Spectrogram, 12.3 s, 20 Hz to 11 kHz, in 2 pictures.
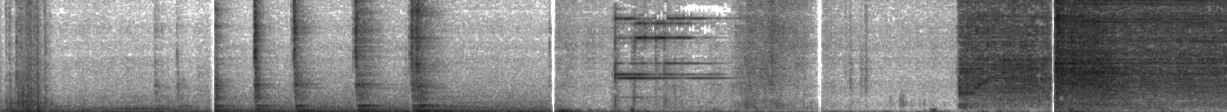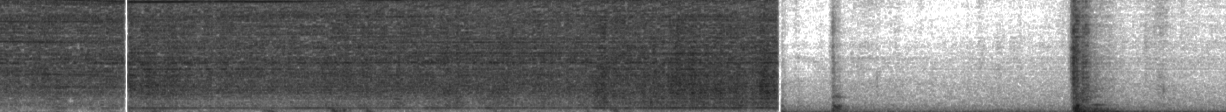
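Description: A ratchet works loose the power steering lines on a Nissan 300ZX Z31 Turbo, with a few sharp clicks and scrapes early on, then a long steady hiss of air or fluid lasting several seconds, then brief clatter.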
